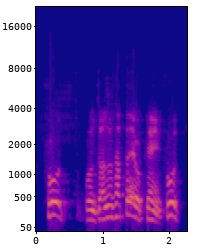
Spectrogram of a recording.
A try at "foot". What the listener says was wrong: Sí, pero casi no se te escucha la T.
